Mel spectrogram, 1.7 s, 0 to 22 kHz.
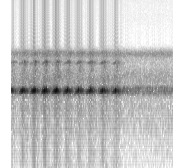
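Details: A Bird-voiced Treefrog gives a quick run of clear, bird-like whistles on one steady pitch, recorded 29 April 2017 on Coquille Trail, Jean Lafitte NHPP, Marrero, Jefferson Parish, Louisiana.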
